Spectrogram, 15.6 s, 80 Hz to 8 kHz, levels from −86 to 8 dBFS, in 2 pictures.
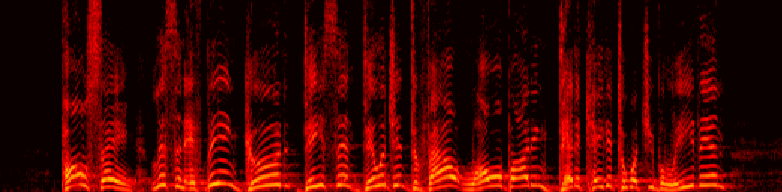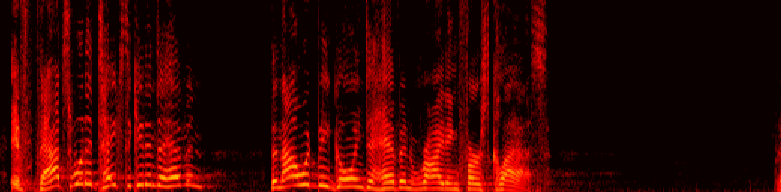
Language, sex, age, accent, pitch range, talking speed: English, male, 30-49, American, 215-325 Hz, 140 wpm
